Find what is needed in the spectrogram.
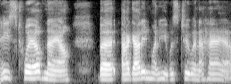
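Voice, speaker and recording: On a very clean recording with a silent background, a woman uses a normal speaking voice at medium pitch with fairly even intonation. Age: 60s. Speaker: grandmother raising grandchildren, reality show contestant. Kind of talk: casual interview.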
